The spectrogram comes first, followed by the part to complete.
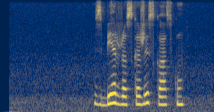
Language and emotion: Russian, neutral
